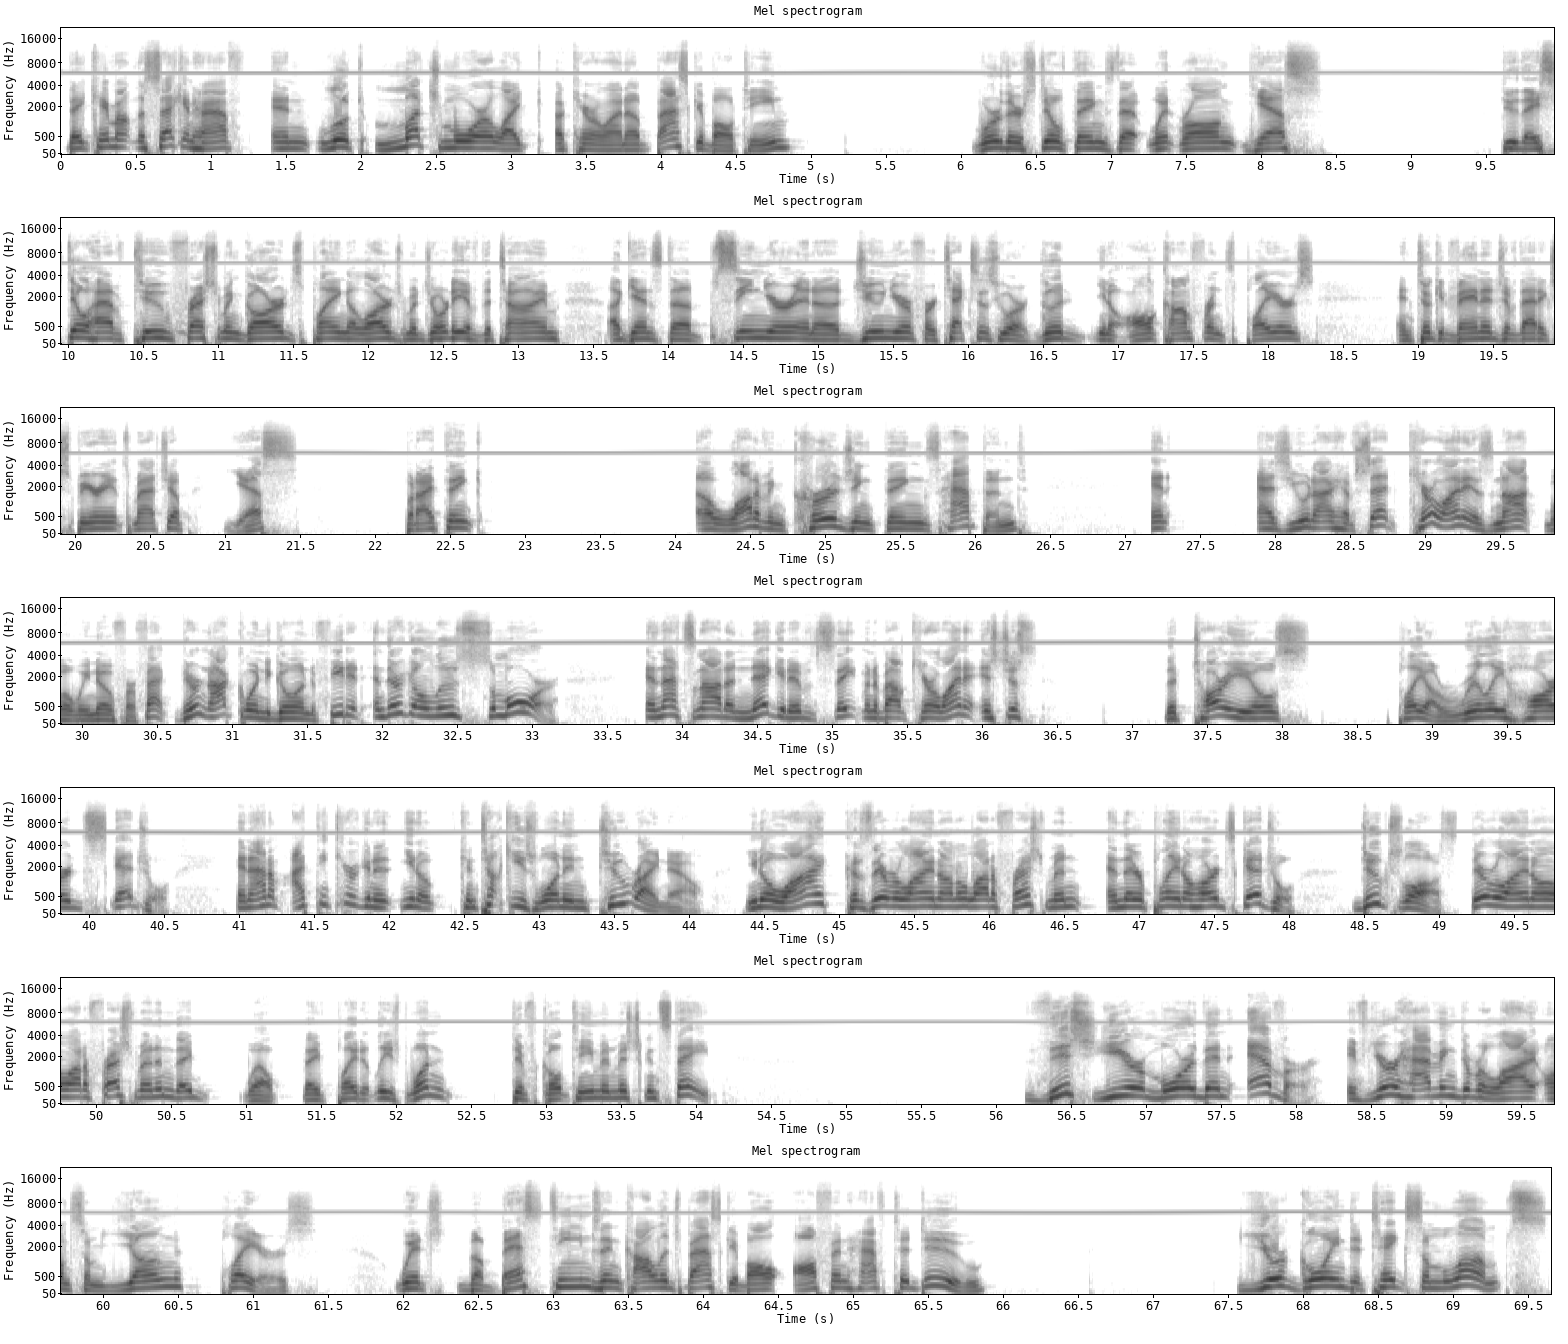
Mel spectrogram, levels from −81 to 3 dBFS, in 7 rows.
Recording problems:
high-pitched whine; noticeable; throughout; 6 kHz, 20 dB below the speech

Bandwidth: 14.5 kHz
